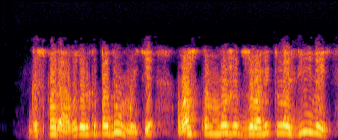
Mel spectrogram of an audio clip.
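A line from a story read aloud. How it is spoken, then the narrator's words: Pitiful shout, near sobbing. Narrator (Russian): жалостным голосом крикнул, чуть не рыдая, господин граф Герин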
